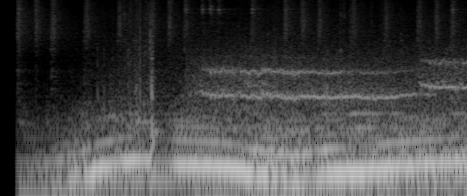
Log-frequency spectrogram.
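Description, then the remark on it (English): A speeding car roars with a heavy, continuous engine rumble, then tires break into a loud, sustained high-pitched skid that lingers through the end, intense. “you know I hate to be a backseat driver, but you're going awfully fast there, buddy.”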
